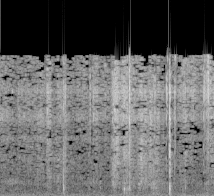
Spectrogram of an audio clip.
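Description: Hands raking and crumbling dry sand-cement powder and chunks in a plastic tub: a gritty hiss with a few sharp crunching clicks, the loudest about three-quarters of the way through.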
